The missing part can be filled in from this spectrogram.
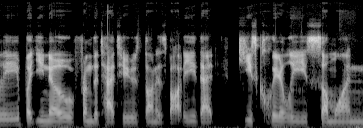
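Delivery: plain reading voice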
